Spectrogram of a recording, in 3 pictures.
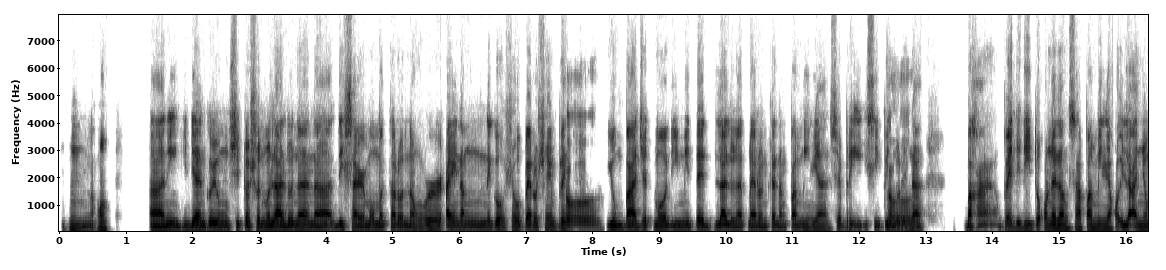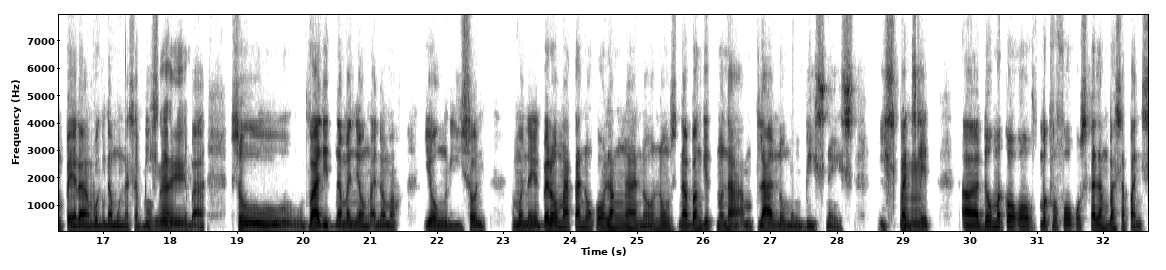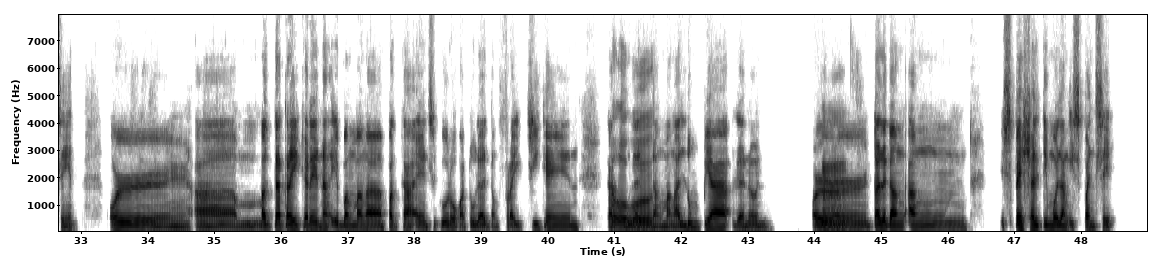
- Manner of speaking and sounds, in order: drawn out: "Or"
- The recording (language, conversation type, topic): Filipino, advice, Paano ko mapapamahalaan ang limitadong pondo para mapalago ang negosyo?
